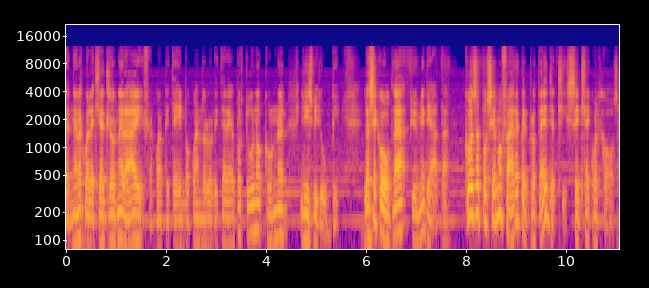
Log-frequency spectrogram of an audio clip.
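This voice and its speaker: With music in the background, a man speaks at a fairly low pitch with ordinary pitch variation. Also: moderate pace. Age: 60s. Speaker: interviewer. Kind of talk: interview. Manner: halting.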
